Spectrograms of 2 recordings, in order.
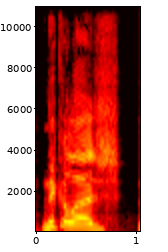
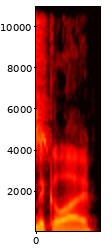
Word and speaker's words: Nikolaj: I think it's Nikolai, but yeah. – Oh, why is there a J, though? – That's because that's how you pronounce the J in some of those Scandinavian weird Slavic languages.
